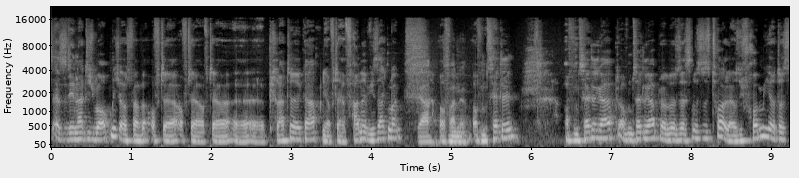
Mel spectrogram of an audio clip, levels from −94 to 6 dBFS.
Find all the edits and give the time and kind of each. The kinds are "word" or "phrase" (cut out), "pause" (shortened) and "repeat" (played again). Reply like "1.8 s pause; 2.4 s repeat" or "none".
8.0 s phrase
